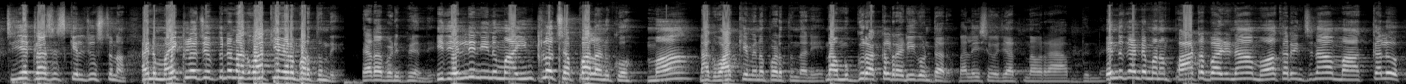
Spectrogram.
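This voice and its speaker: Fast, bright-voiced pastor telling his story. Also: very high-pitched. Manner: animated storytelling, acting out quoted voices. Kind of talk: sermon testimony.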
